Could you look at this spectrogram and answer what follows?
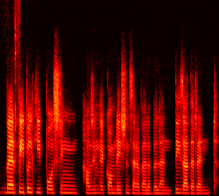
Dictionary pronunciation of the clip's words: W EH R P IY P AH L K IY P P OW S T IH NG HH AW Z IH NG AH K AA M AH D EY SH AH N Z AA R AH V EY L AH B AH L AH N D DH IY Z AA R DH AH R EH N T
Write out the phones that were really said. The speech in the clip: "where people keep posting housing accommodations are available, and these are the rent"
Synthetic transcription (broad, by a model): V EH R P IY P AH L K IY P P OW S T IH NG HH AW Z IH NG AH K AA M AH D EY SH AH N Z AA R AH V EY L AH B AH L AH N D IY Z AA R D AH R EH N T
